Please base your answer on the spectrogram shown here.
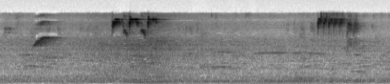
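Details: Cinereous tit singing: one short rising whistle, then two bursts of high, rapid, buzzy twittering notes about three seconds apart, over steady low background noise.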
